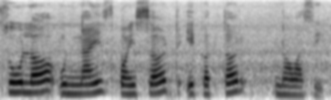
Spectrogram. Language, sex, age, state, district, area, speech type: Nepali, female, 30-45, West Bengal, Darjeeling, rural, spontaneous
